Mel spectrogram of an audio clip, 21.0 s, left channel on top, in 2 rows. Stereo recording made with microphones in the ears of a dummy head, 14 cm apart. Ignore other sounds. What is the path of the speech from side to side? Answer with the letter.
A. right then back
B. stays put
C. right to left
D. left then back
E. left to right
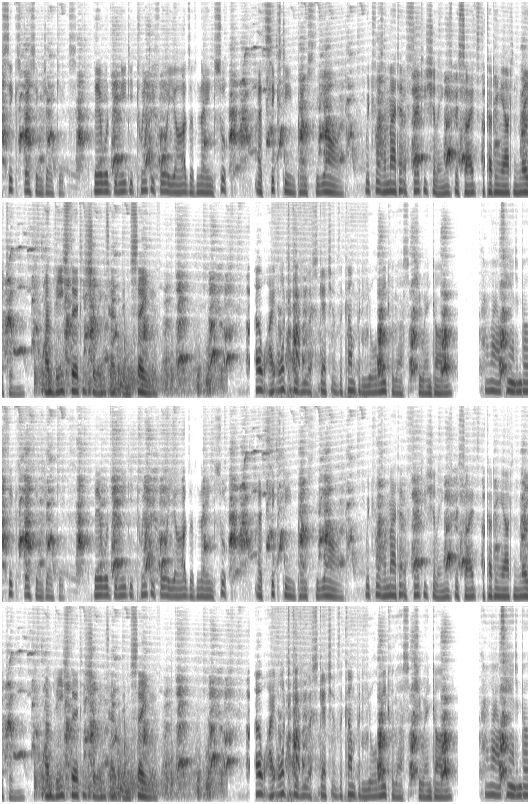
E.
